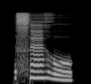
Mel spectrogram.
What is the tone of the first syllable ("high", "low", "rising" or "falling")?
high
